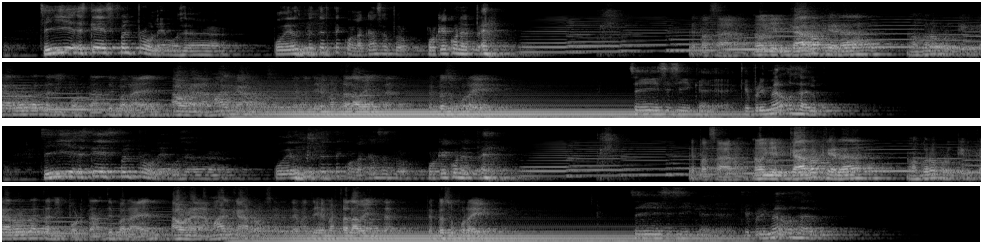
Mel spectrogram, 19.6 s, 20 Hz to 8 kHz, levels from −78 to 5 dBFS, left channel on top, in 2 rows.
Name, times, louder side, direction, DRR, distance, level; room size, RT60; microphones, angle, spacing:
voice 1, 0.4-2.3 2.7-5.0 16.1-18.0, left 3 dB, 75° left, 8 dB, 0.6 m, -31 dB
Wind instrument woodwind instrument, 5.1-13.4, left 2 dB, 5° right, 1.4 m, -38 dB
voice 2, 6.9-8.6 9.0-13.7 14.0-14.7, right 1 dB, 35° right, 3 dB, 0.8 m, -29 dB
sound 1, 12.0-17.4, left 2 dB, 50° left, 0.9 m, -29 dB
11.5 x 4.0 x 3.5 m, 1.1 s
head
